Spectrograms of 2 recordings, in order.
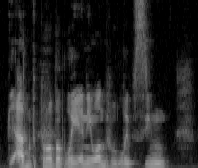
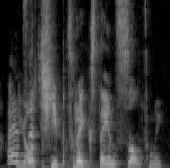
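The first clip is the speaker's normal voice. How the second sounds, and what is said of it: Put-on Eastern European accent. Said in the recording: “Your accent, it insults me. ... eastern section of Europe. ... Eastern block.”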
